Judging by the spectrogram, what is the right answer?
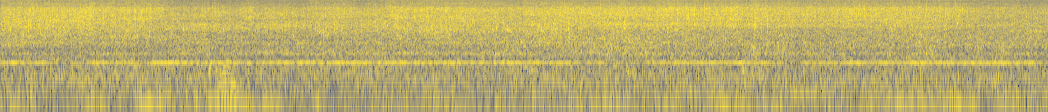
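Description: Paddlewheel aerators churning and splashing pond water in a steady rush, with a steady hum running through it.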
